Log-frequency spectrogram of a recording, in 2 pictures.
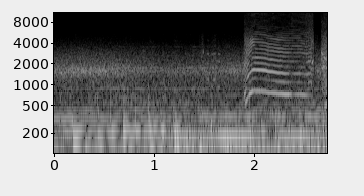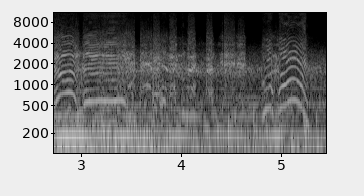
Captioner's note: laughs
